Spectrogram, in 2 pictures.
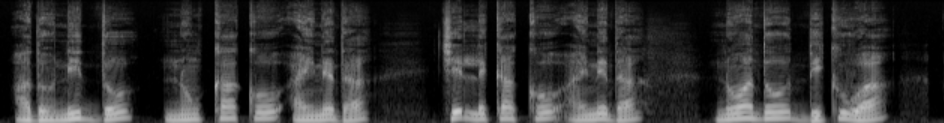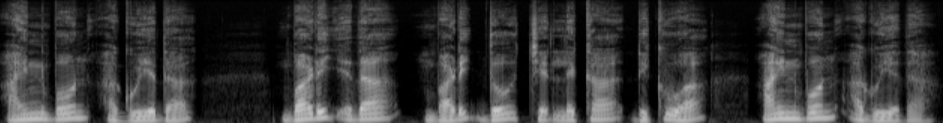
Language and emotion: Santali, neutral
